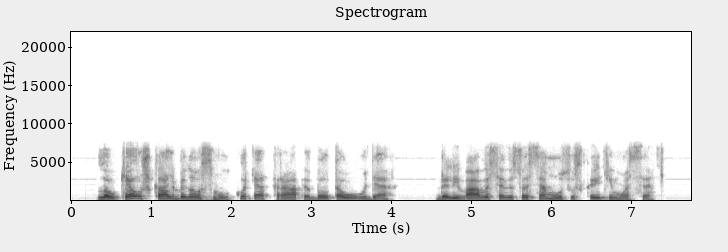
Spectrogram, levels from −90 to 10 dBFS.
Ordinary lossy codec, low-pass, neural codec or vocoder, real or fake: Opus, 16 kbps; 7.2 kHz; vocoder, 22.05 kHz, 80 mel bands, HiFi-GAN; fake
